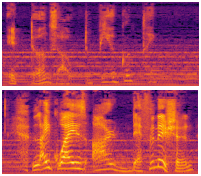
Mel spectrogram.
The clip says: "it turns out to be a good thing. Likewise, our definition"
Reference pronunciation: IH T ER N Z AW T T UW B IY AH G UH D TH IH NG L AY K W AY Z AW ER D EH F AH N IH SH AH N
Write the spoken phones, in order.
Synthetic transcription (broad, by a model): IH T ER N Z AW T T UW B IY AH G UH D T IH NG L AY K W AY Z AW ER D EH F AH N IH SH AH N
